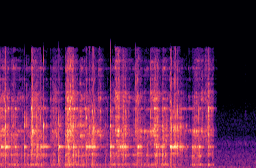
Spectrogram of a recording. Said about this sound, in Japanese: 氷の音となんか瓶の音が混ざってる感じですねこれあれですね炭酸に入れた氷が溶け始めて多状態で全力でコップを振っている音です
